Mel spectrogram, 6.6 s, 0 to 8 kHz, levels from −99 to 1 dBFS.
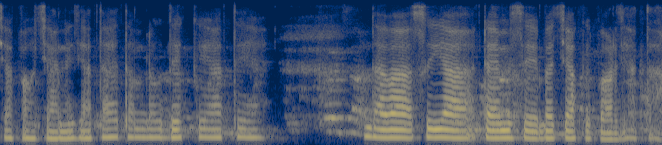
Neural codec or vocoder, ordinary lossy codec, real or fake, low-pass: none; Opus, 24 kbps; real; 7.2 kHz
